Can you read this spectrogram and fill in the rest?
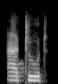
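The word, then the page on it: étude: Indian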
